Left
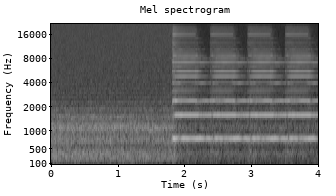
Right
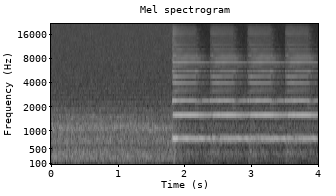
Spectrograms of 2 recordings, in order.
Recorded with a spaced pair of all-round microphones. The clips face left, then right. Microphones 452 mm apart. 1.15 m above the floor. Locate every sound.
1.8 s an alarm clock: 35° left (ahead or behind), 5 m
